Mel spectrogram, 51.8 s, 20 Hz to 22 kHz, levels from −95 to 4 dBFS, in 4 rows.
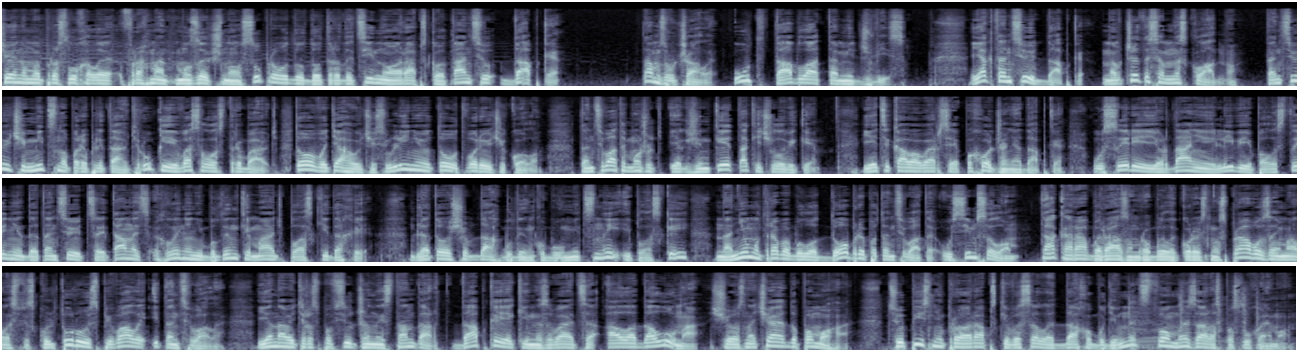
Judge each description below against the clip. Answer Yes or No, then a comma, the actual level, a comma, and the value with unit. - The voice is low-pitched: Yes, low, 115 Hz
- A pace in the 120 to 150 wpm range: Yes, average, 130 wpm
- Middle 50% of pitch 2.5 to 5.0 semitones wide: No, wide, 5.4 semitones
